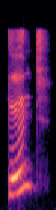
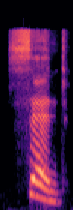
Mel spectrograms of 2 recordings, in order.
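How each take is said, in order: First: The word begins with a hard K sound. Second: The word begins with a soft S sound. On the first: The speaker calls it wrong. "how this is pronounced? Kent? Do we write it Kent?" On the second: The speaker calls it right. "you can only hear the s, its name, C"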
